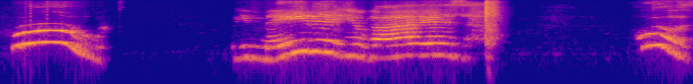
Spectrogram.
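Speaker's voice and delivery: high, loud whooping cheer; aerobics instructor. Real, not acted. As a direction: celebrate finishing the set. Cheering at end of set.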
